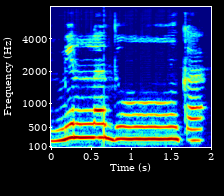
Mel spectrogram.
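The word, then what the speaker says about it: مِن لَّدُنكَ: Di sini ada nun sukun bertemu dengan lam, maka membacanya menjadi milladunka. Bukan mil tanpa dengung, tapi milladunka.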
